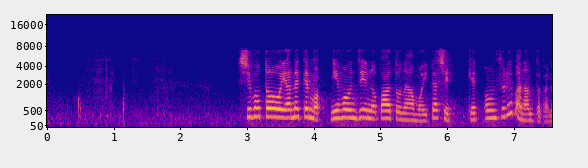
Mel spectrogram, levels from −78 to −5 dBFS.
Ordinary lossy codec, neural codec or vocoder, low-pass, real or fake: Opus, 32 kbps; codec, 24 kHz, 0.9 kbps, WavTokenizer, small release; 7.2 kHz; fake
